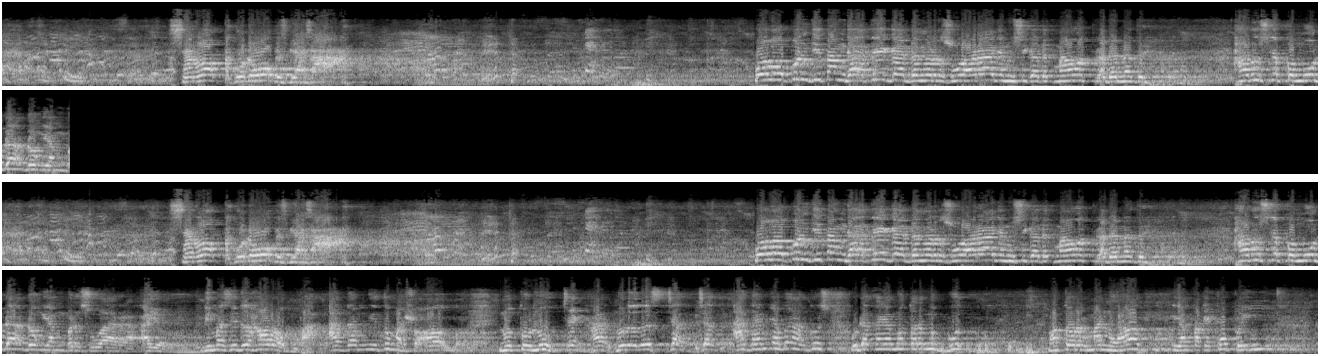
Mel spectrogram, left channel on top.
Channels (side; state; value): left; drops out; at 13.9 s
